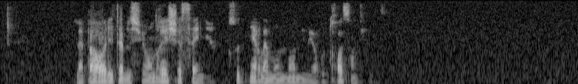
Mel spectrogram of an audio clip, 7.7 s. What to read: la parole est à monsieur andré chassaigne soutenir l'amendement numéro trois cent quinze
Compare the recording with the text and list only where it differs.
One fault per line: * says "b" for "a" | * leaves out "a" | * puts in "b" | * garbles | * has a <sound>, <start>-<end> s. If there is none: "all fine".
all fine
